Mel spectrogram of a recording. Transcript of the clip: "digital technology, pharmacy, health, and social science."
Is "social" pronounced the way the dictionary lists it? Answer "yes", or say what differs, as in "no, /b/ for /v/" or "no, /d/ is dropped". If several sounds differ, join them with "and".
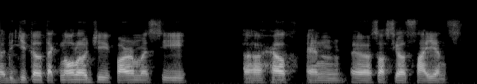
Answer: no, /s/ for /ʃ/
